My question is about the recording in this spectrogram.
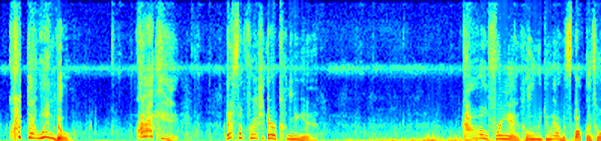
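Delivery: high, eager urging; excited urging. Real, not acted. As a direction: push them to open up. Urging viewers, voice jumps high.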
